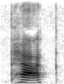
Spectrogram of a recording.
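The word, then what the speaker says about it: Paak: that extra gold Anderson PAC I always say POC I think it's pronounced packs though he released Oxnard this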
